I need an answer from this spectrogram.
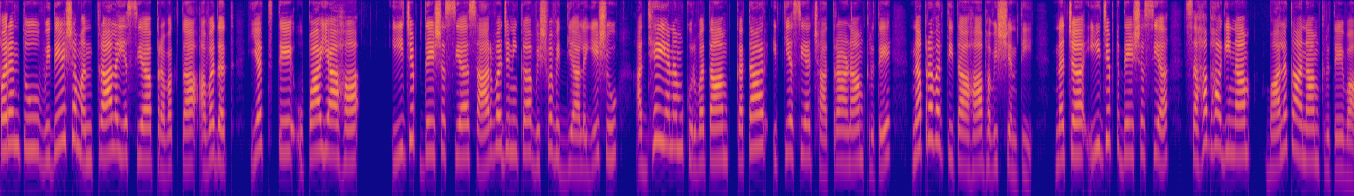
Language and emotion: Sanskrit, neutral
